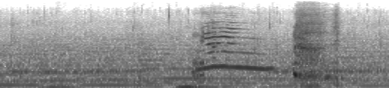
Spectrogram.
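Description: A cat lets out a drawn-out, wavering meow that sounds like a crying baby, followed by a shorter sharp cry, over soft patter in the background.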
